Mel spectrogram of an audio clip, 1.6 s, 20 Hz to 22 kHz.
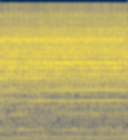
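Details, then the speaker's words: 2006 Suzuki Vitara during MAF/MAP sensor testing, engine held at 2000 rpm: steady even drone at raised speed, no knocks or misses; MAF voltage rises slightly; normal running. "so I'm gonna have Anton in the car bring it up to 2000 RPM and see what kind of changes we get we should see our voltage should come up because there's going to be a little more air flowing across that sensor"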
